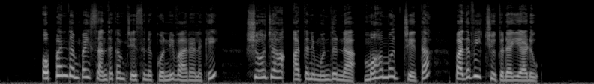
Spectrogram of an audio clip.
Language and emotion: Telugu, neutral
